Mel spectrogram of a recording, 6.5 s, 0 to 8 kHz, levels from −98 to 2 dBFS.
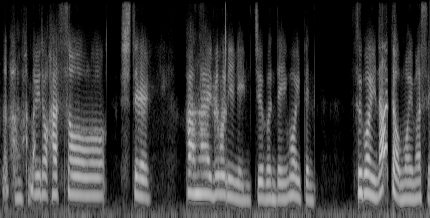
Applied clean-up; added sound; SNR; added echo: neural diffusion model UNIVERSE++.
